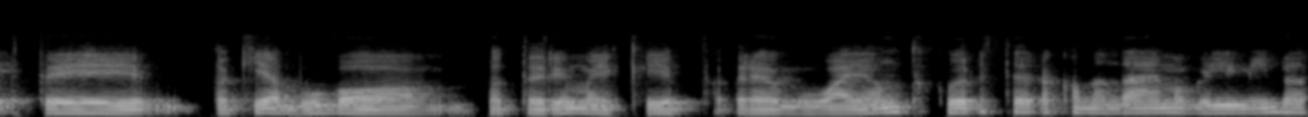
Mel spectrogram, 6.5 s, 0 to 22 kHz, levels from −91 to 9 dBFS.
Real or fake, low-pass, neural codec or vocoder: real; 7.2 kHz; none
